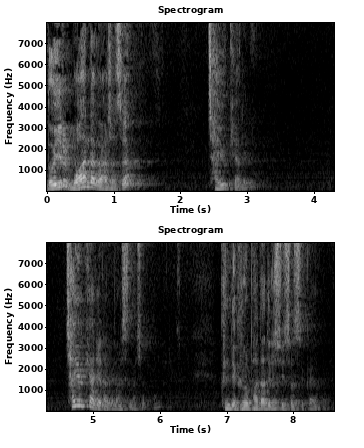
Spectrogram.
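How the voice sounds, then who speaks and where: Audible room echo follows a man who talks at a very fast pace. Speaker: pastor. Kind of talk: sermon. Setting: church service. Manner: conversational, asks audience questions.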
